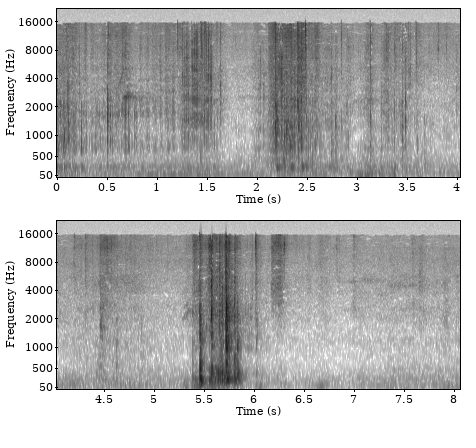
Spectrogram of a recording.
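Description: Loose succulent leaves tipped from a plastic tray pattering onto potting soil, with brief rustles of handling. A louder half-second burst of rustling and clatter about five and a half seconds in.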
